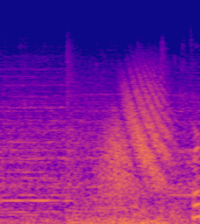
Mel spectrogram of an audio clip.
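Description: Background music with a downward-sweeping whoosh transition effect in the second half, over arena crowd noise.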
